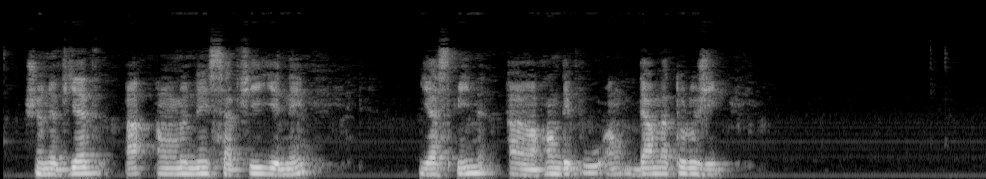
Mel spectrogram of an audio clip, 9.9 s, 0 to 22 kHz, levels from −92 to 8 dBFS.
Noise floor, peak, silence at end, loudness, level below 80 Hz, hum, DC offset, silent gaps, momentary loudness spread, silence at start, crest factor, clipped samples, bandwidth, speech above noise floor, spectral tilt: -64 dBFS; -2 dBFS; 2.6 s; -18 LUFS; -54 dBFS; none; under 0.1%; none; 8 LU; 0.25 s; 16 dB; under 0.1%; 7.6 kHz; 47 dB; -7.5 dB/octave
